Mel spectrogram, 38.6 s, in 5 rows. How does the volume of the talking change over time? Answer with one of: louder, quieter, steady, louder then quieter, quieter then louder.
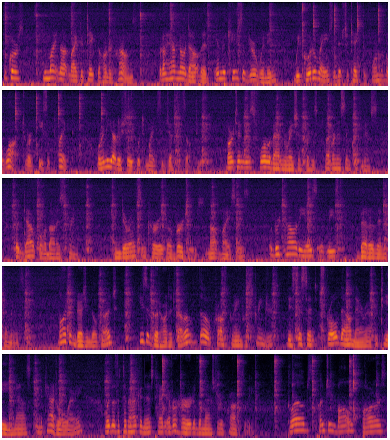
steady.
